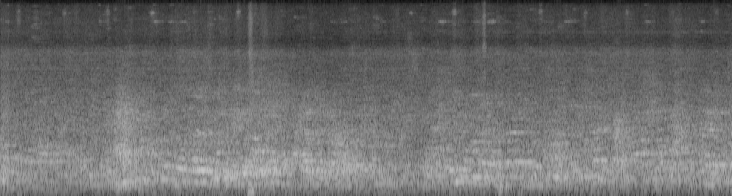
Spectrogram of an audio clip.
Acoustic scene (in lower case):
subway station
